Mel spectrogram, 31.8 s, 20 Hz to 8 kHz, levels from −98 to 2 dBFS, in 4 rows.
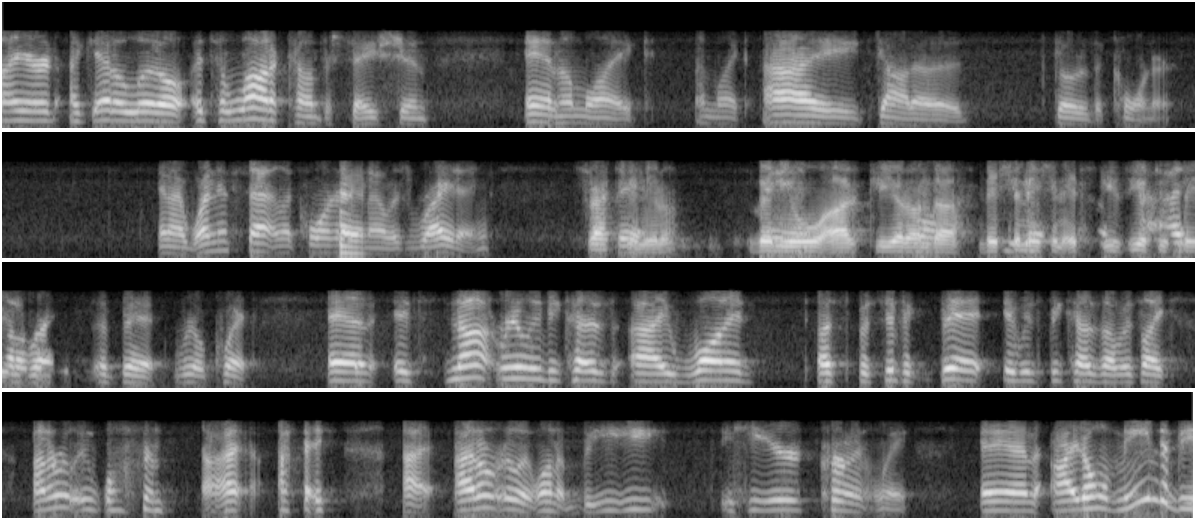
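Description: GSM full-rate codec, throughout: the whole recording carries the buzzy, gravelly roughness of the original GSM speech coder, which fits a 13 kbps full-rate stream. That coder rebuilds the voice from a vocal-tract filter driven by a sparse, regularly spaced pulse train, so the fine detail of the excitation is lost and the voice takes on a grating texture. The line band runs only from about 250 Hz to 3.4 kHz, so the sound is thin and boxy with no air on top.

GSM bit errors, 3.64 to 3.75 s: the sound briefly breaks into squawking and gargling. Corrupted bits reaching the decoder scramble the filter, pitch or gain values, so for a few frames the spectrum warps or the level jumps. The same happens more heavily from 10.18 to 10.39 s, which points to a higher error rate there, and once more briefly from 18.26 to 18.31 s.

Speech suppressed in double talk, 12.2 to 12.33 s: the talker suddenly dips by roughly 30 dB, likely because the other party spoke at the same time and the echo canceller, unable to separate them, turned both down. 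The talker dips again by about 30 dB from 13.31 to 13.53 s. From 13.82 to 15.34 s the voice falls away by as much as about 40 dB. From 15.5 to 16.29 s it is held down less deeply, by around 20 dB.

Echo leak, 12.83 s: a faint, delayed copy of the voice comes back 273 ms late, some 40 dB below the speech. It likely comes from a loudspeaker at the far end whose canceller failed to remove all of the returned sound. Louder scraps of the same echo, at about 20 dB down, appear from 15.78 to 15.82 s, and at about 25 dB down from 16.33 to 16.37 s. Each scrap is short.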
